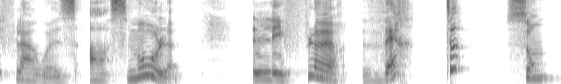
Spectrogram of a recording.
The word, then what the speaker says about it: verte: Also, not only the spelling changes, the pronunciation does too. Okay, so for example, you would say petit, petite, vert, verte.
